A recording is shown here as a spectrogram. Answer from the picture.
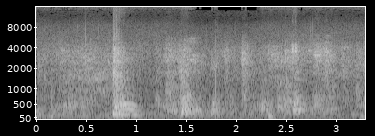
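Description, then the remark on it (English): A kitchen drawer slides open with a sharp knock, followed by a few seconds of clattering and shuffling as utensils inside are rummaged through in search of a file for sharpening knives, with faint murmuring voices. “I should have one right in this drawer.”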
